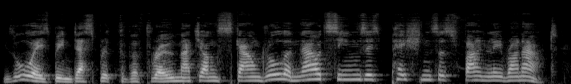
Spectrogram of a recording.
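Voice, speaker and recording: High-pitched excitable pompous professor. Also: male voice, normal speed. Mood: excited, indignant. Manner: patronising, melodramatic, exclamatory.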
